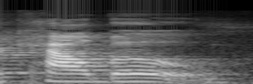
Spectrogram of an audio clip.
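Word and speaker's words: Callebaut: thank you hood brad autumn okay um they're cowbo and it's spelled c-a-l-l-e-b-e-a-u-t it's in my amazon like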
